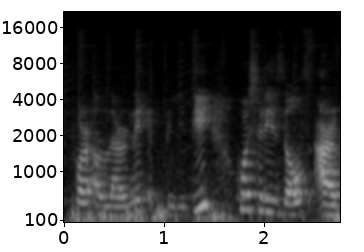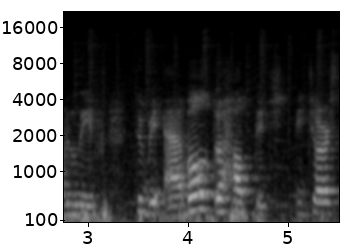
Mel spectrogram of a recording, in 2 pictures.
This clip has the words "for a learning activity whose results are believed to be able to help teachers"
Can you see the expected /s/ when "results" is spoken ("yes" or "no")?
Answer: yes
